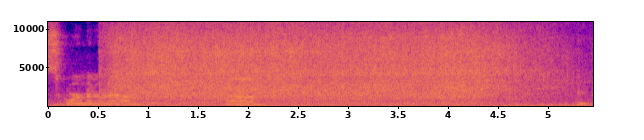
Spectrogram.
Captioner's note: machine whirring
